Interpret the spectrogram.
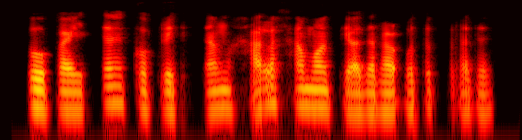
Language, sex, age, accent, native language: Uzbek, male, 18-24, Toshkent shahri, Uzbek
